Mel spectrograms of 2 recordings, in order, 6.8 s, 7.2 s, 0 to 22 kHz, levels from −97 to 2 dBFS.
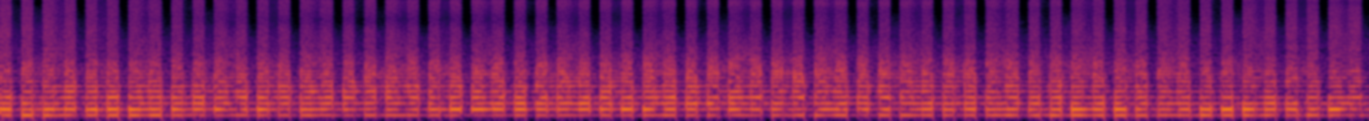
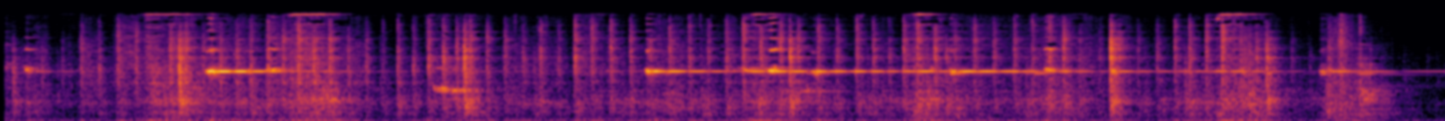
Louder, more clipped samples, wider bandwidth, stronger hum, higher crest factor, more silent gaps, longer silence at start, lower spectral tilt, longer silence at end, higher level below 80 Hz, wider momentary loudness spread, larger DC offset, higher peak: second, -31 LUFS vs -17 LUFS; neither; first, over 20 kHz vs 14.5 kHz; neither; second, 14 dB vs 22 dB; neither; about the same, 0 s vs 0.1 s; first, -4.5 dB/octave vs 1.5 dB/octave; second, 0 s vs 0.3 s; second, -70 dBFS vs -60 dBFS; second, 3 LU vs 22 LU; neither; second, -16 dBFS vs 0 dBFS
